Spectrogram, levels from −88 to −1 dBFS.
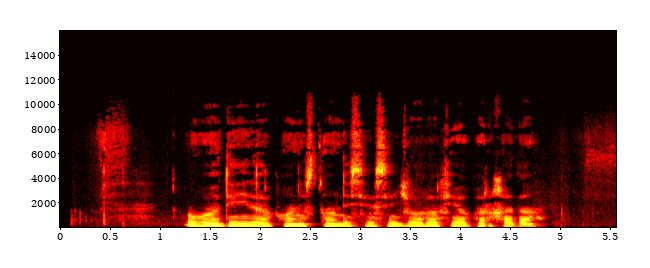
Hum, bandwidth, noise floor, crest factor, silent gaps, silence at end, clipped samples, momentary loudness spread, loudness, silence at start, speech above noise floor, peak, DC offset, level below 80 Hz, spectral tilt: none; 9.8 kHz; -57 dBFS; 16 dB; none; 0.75 s; under 0.1%; 6 LU; -21 LUFS; 0.4 s; 37 dB; -6 dBFS; under 0.1%; -66 dBFS; -7 dB/octave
